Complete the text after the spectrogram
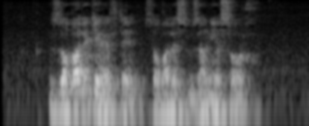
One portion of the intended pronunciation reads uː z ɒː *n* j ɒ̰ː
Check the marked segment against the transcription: correct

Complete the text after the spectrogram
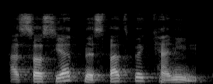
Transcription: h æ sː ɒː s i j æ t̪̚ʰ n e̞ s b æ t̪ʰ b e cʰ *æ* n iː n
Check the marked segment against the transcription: correct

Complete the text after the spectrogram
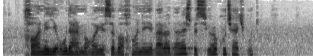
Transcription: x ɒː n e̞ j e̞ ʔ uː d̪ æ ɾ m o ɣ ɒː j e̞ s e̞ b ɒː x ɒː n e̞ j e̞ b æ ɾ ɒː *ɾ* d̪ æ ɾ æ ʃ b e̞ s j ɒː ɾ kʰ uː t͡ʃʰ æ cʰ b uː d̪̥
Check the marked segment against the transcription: incorrect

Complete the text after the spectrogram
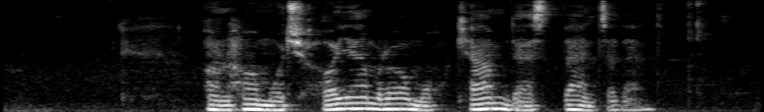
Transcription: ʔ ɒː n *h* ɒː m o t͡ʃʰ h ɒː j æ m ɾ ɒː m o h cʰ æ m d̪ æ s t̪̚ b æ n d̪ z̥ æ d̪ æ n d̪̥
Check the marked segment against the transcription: correct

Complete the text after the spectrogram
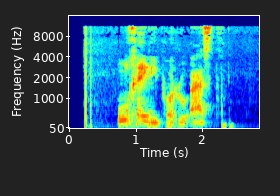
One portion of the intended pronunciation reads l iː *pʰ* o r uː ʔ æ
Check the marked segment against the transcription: correct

